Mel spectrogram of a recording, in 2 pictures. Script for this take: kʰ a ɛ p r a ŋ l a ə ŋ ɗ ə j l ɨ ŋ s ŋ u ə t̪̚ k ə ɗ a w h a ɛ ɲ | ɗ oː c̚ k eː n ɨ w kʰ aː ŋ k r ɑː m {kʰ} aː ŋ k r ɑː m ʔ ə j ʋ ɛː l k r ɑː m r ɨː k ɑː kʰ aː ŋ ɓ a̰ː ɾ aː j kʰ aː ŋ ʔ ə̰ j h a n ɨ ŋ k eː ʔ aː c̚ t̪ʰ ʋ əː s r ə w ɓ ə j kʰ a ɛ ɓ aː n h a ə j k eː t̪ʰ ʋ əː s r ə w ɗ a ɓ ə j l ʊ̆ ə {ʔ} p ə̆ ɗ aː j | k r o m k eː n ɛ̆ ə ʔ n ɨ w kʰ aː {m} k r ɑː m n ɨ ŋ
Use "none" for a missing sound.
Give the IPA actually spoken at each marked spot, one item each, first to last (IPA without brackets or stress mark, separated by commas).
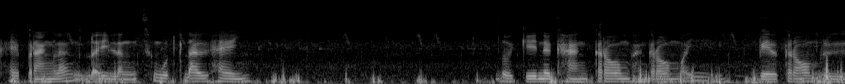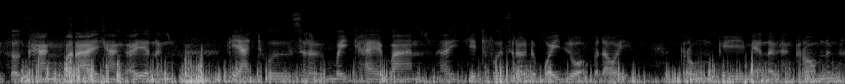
kʰ, ʔ, ŋ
